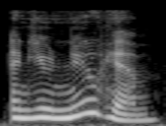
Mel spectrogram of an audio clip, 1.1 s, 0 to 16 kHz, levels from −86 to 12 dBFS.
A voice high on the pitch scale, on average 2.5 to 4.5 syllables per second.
Yes: very high, 250 Hz; 4.1 syllables/s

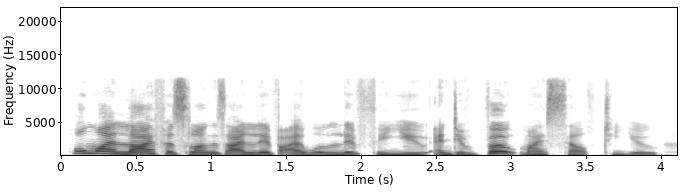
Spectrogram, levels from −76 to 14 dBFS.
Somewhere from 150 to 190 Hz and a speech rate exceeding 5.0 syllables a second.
No: very high, 250 Hz; 5.4 syllables/s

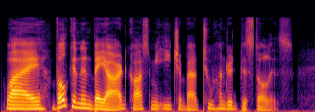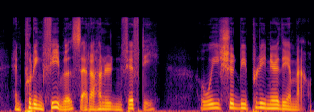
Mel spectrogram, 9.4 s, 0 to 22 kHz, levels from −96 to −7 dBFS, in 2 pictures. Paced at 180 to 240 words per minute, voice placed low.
No: average, 165 wpm; low, 120 Hz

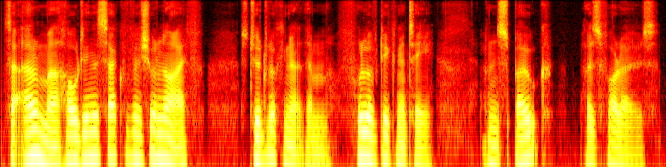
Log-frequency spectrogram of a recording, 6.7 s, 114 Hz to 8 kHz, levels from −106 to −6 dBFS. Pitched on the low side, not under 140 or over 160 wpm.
Yes: low, 110 Hz; average, 155 wpm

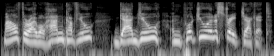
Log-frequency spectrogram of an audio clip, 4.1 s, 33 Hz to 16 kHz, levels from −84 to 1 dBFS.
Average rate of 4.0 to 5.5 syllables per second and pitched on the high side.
Yes: 4.9 syllables/s; high, 195 Hz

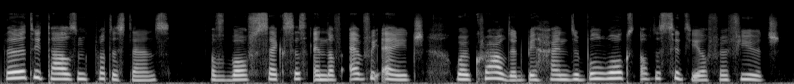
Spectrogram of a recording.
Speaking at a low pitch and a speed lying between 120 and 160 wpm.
No: high, 235 Hz; average, 150 wpm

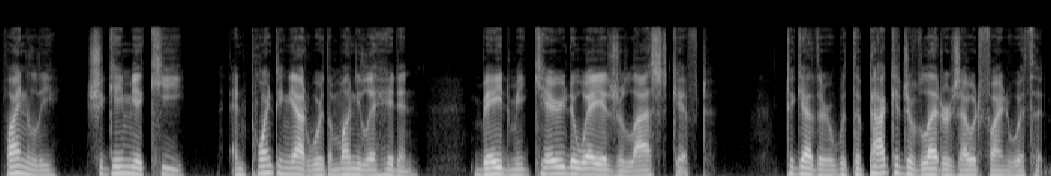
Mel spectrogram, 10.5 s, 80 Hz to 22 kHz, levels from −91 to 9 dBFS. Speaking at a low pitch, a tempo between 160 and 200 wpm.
Yes: low, 125 Hz; average, 195 wpm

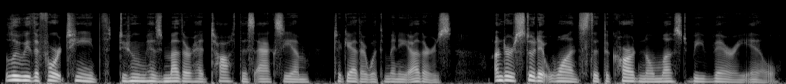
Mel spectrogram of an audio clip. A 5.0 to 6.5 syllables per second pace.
Yes: 5.2 syllables/s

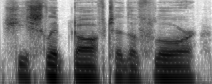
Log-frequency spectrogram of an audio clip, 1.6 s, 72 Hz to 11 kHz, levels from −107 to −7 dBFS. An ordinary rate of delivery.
No: fast, 225 wpm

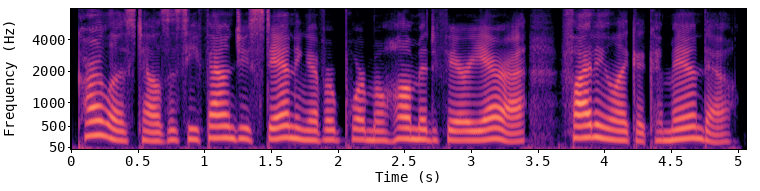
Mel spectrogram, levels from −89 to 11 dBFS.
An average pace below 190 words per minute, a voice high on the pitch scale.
Yes: average, 180 wpm; high, 210 Hz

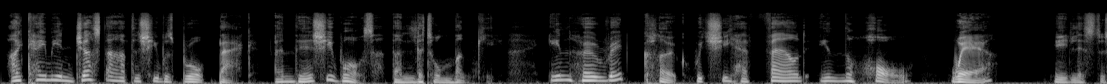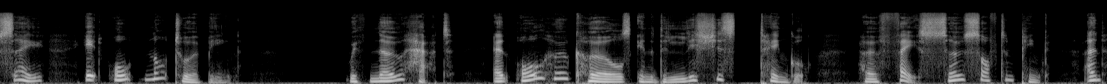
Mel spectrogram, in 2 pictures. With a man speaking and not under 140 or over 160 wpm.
Yes: male; average, 155 wpm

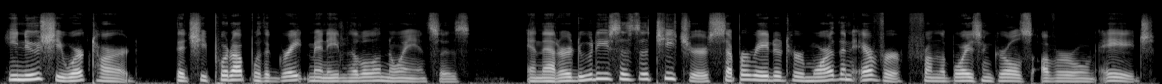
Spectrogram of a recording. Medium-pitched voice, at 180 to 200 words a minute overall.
Yes: medium, 175 Hz; average, 185 wpm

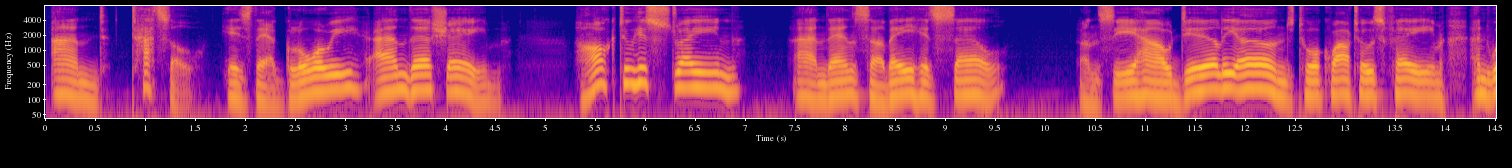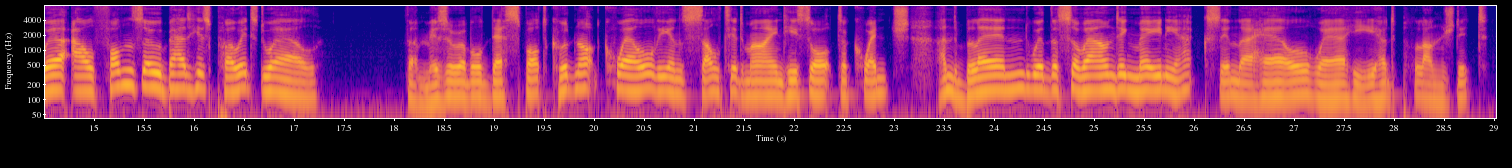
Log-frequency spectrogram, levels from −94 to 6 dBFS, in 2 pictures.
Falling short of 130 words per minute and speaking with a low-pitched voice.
Yes: slow, 120 wpm; low, 130 Hz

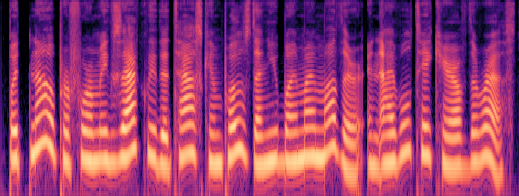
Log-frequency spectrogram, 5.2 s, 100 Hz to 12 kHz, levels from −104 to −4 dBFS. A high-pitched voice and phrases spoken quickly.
Yes: high, 245 Hz; fast, 230 wpm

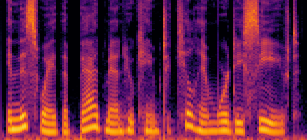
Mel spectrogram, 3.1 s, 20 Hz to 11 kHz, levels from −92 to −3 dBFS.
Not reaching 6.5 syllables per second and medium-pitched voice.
Yes: 5.5 syllables/s; medium, 175 Hz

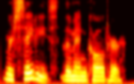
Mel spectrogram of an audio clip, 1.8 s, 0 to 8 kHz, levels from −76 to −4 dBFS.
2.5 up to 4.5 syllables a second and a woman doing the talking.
No: 5.0 syllables/s; female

